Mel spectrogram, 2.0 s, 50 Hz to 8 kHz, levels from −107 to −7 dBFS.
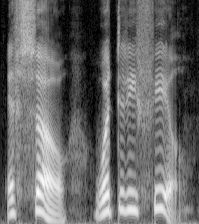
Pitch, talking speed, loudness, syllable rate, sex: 180 Hz, 180 wpm, -17 LUFS, 3.7 syllables/s, male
